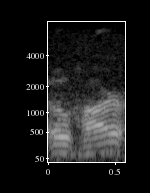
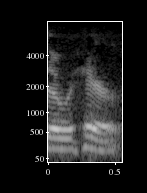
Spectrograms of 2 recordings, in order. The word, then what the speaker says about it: O'Hare: Royale will be appearing is it ohar or O'Hare it says it's spelled oh harm but I really think it is O'Hare like h-a-r or h-a-r-e h-a-r another path four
